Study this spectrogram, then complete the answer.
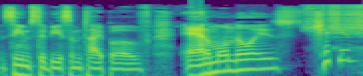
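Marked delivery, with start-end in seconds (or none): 3.0-3.5 a startled high-pitched question; surprised squeak. Real, not acted. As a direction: leap way up on the word, soft. DM guesses the animal noise.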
